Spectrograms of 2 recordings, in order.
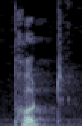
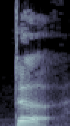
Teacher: when I say put you see that my the sound of the the letter P is aspirated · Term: aspirated sound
